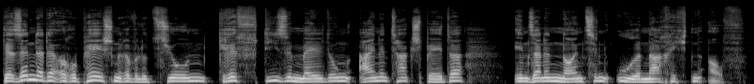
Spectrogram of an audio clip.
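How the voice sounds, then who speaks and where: A man reading scripted documentary narration in a measured, factual manner. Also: on the high side, darkish tone, no echo, clean studio sound.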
